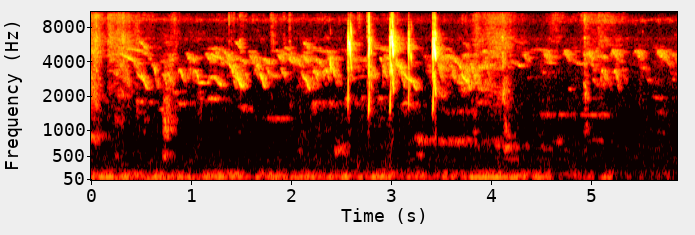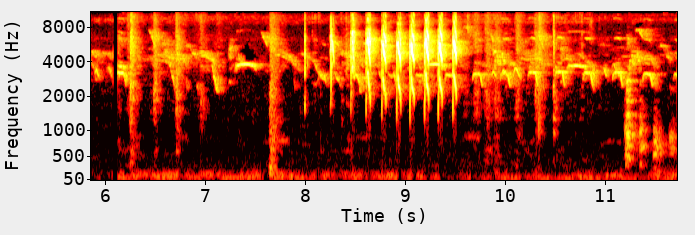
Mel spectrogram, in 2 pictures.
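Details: Kemade uttering a few sharp high notes, then a rapid accelerating series of about ten ringing chips, with softer twittering and low background hum throughout.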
